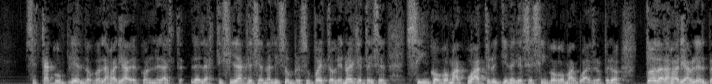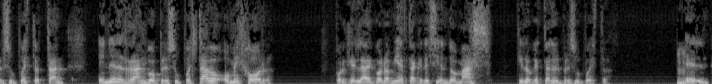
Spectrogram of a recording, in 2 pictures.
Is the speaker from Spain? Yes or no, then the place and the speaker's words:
no; Argentina; no puede ser que los argentinos paguemos la carne como en China o en París.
